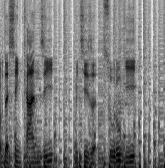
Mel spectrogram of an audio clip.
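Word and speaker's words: つるぎ: same kanji, which is tsurugi, accented, yes, accented on the last syllable, while ken is accented, so accented on the ke, ken.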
